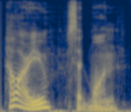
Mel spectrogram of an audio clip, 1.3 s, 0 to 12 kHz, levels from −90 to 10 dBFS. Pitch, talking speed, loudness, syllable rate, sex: 115 Hz, 230 wpm, -14 LUFS, 7.4 syllables/s, male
